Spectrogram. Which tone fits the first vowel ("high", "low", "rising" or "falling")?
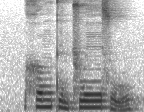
high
